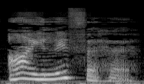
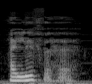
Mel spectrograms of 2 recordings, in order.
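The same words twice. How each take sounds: First: The word I carries strong stress. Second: No word is singled out for stress. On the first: It is the speaker himself, as opposed to others, who lives for her. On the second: The speaker simply lives for her.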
